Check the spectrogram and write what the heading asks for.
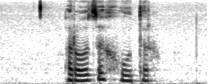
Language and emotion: Russian, neutral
